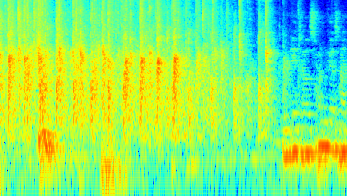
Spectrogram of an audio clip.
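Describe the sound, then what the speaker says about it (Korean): At a world mission forum, the audience gives a round of applause in a church setting. Distinct claps patter in an uneven rhythm for about four seconds, then fade out as a voice starts speaking. "박수 좀 주세요."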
